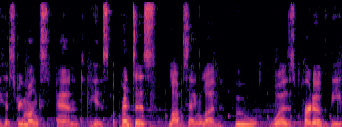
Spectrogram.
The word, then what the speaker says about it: Lu-Tze: I tried to look it up and there wasn't really consensus, but I kind of tried to find some videos where people actually said his name so that I could get a sort of accepted, this is how you say it kind of pronunciation. So I'm like, okay, somebody else said it, Lu-Tze. That seems to be the consensus.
